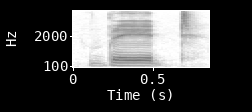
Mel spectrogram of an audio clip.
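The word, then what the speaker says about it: bread: ড্রিম স্বপ্ন clean পরিষ্কার কিছু ক্ষেত্রে ই এর উচ্চারণ এ হয় ব্যতিক্রমগুলো হল ব্রেড রুটি হেড মাথা হেড ডেড মেত মেন্ট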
